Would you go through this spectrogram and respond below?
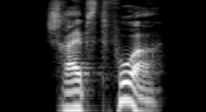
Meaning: second-person singular present of vorschreiben
- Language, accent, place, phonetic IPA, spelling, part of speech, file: German, Germany, Berlin, [ˌʃʁaɪ̯pst ˈfoːɐ̯], schreibst vor, verb, De-schreibst vor.ogg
